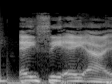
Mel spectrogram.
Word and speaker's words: acai: How do you say ACAI? It's the little berry supplement thing. People say acai. No, it's acai.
